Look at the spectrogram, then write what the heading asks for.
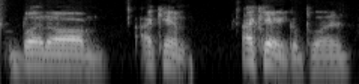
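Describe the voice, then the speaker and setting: A fighter from Texas, talking casually as an interview guest while nursing a cold, with many fillers and restarts. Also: male voice, medium pitch, unhurried, slightly rough, dry recording, lo-fi sound. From Texas, USA. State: has a cold. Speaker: bare-knuckle fighter, guest.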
